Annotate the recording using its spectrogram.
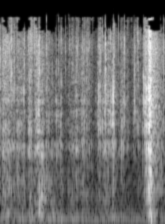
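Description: Plastic poly mailer bag crinkling and tearing as it is ripped open by hand, in many short crackles with the loudest burst just before the end.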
